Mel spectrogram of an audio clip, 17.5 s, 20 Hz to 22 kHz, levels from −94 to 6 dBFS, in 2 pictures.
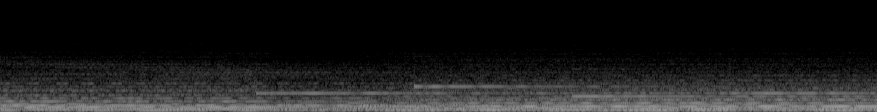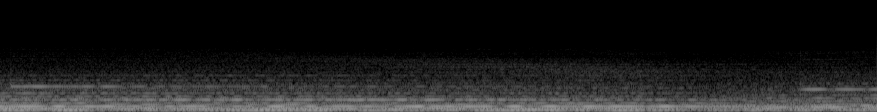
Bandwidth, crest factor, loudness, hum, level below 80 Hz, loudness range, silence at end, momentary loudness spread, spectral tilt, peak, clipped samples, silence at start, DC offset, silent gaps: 3.9 kHz; 14 dB; -42 LUFS; none; -74 dBFS; 3 LU; 0 s; 5 LU; -11.5 dB/octave; -28 dBFS; under 0.1%; 0 s; under 0.1%; none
